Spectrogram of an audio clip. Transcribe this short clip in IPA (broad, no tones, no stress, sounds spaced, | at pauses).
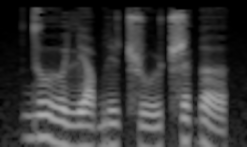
d ʊː lʲ ɑ b i ʈ͡ʂ u ʈ͡ʂ ə ɠ ʌ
